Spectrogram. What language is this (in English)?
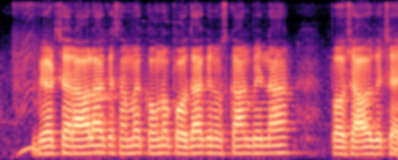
Bhojpuri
